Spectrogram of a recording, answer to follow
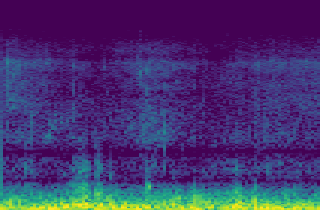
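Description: Wind buffeting a handheld GoPro's microphone as a skier runs down a snow slope, a loud rough rumble mixed with the rush of skis over the snow.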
